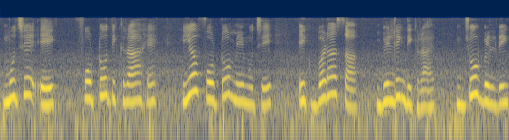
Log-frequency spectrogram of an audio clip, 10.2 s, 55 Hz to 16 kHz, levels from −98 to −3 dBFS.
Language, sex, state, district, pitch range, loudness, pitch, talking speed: Hindi, female, Uttar Pradesh, Budaun, 235-300 Hz, -13 LUFS, 265 Hz, 110 wpm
